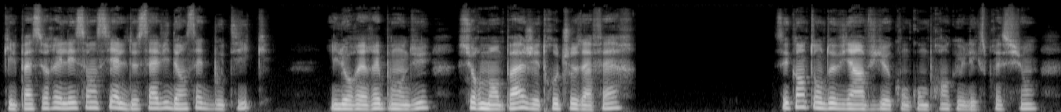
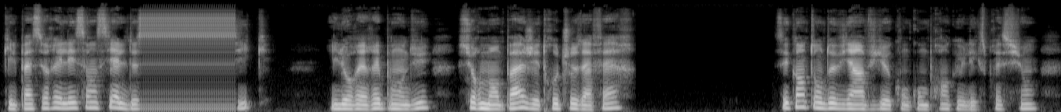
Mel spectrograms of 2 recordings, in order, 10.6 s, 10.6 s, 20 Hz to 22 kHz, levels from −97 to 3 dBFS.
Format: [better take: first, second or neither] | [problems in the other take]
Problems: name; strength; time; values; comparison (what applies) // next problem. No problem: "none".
first | audio freezing; at 1.5 s for 1 s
